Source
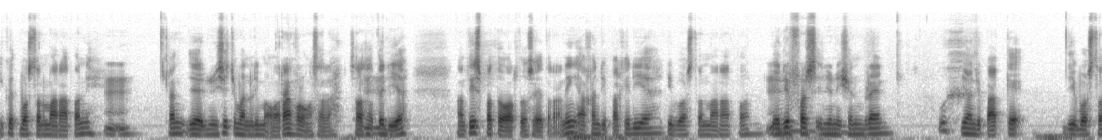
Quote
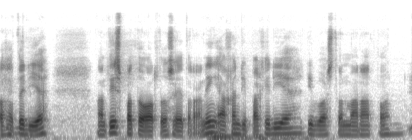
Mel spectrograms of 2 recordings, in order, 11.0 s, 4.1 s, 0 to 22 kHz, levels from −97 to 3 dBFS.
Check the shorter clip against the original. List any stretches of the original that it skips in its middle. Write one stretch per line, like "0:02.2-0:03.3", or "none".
none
